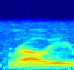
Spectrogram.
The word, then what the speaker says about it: Raleigh: Except they spell it C-O-L-O-M-B-I-A. Raleigh, North Carolina. Raleigh rhymes with trolley.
